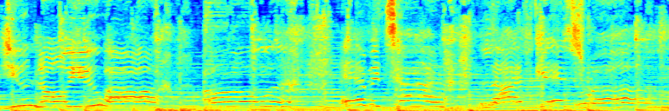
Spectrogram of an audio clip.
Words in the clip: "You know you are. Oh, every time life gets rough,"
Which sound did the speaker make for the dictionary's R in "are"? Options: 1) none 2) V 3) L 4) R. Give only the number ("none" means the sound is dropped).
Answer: 3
